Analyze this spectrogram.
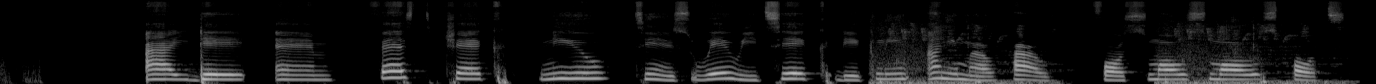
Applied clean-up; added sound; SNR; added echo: classical method Wiener filter.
